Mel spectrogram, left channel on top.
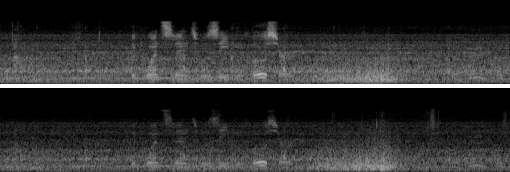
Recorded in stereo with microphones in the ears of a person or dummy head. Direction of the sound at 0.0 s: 55° left (ahead or behind).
